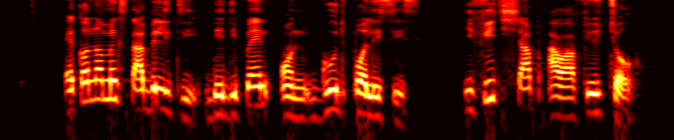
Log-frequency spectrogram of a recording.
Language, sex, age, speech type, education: Nigerian Pidgin, female, 15-29, spontaneous, tertiary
